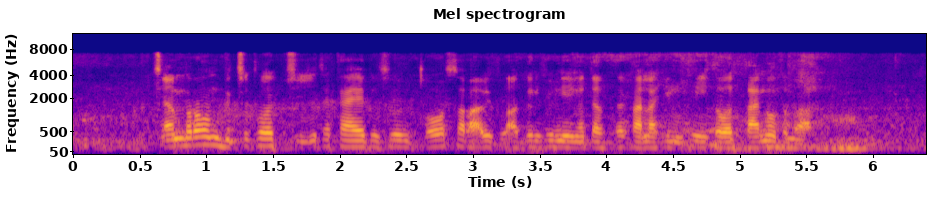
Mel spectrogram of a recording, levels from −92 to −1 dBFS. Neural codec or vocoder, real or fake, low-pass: codec, 16 kHz, 4 kbps, X-Codec, HuBERT features, trained on general audio; fake; 7.2 kHz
